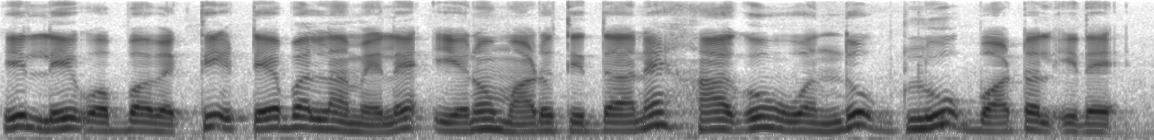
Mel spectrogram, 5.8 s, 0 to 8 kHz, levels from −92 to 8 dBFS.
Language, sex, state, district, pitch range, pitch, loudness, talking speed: Kannada, male, Karnataka, Bangalore, 130-170 Hz, 145 Hz, -13 LUFS, 125 wpm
